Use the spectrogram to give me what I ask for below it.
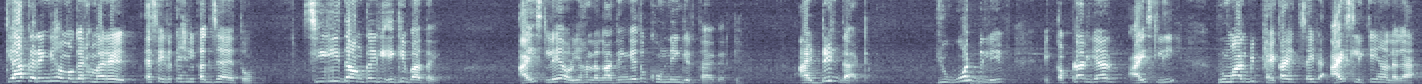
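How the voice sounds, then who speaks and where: Animated high-voiced woman telling a story. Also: a little hiss or hum. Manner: mixes English phrases into her story, acts out dialogue. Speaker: session participant sharing a testimonial.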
